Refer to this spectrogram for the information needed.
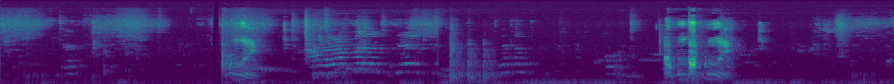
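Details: A talking common myna imitates rural Bengali speech, phrases like "have you eaten rice?" and "where is sister?", in short, voice-like bursts of a few syllables, with faint room noise and soft knocks between them.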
